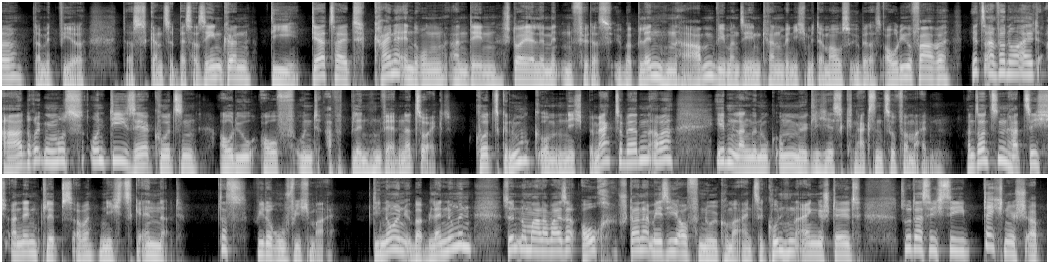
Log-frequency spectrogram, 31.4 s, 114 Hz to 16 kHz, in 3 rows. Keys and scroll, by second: 9.1 alt+a, 12.3 alt+a, 22.2 super+z.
